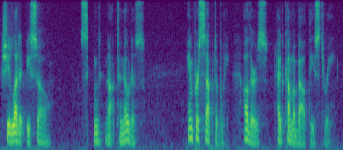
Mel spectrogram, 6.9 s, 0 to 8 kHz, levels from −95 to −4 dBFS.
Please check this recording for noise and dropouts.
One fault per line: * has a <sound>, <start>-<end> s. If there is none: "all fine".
* has a dropout, 1.7-1.9 s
